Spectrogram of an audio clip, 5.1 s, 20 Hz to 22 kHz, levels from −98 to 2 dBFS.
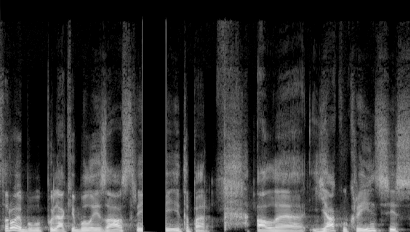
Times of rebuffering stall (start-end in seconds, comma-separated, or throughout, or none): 1.77-2.07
